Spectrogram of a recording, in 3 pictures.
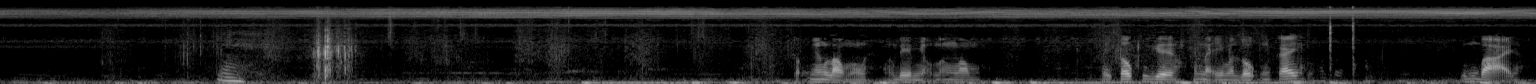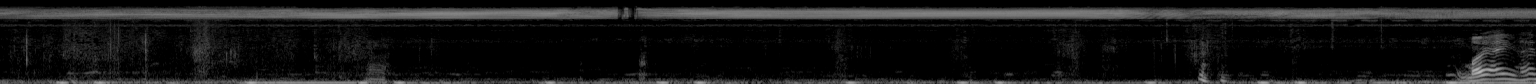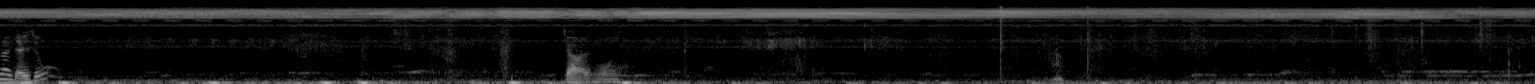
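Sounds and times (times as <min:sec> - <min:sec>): mosquitoes whining: 0:00.0 - 0:28.5
night insects chirring: 0:00.0 - 0:46.0
rustling through vegetation: 0:00.8 - 0:13.2, 0:13.8 - 0:19.2
low thumps: 0:09.7 - 0:12.5.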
